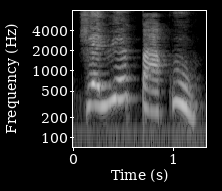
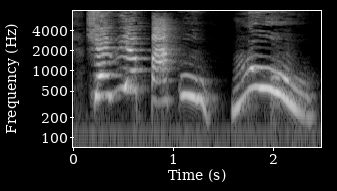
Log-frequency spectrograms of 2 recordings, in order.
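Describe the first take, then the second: First: Said in the usual way. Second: Slow, high, wavering cry half laughing; real tears pushing through a laugh. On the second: Real, not acted. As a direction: let it break into a tearful laugh. Recounting her hard journey, tearful.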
